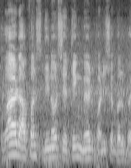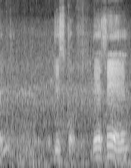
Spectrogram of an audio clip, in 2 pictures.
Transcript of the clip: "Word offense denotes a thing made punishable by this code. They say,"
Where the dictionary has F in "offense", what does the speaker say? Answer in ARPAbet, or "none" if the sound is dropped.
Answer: P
